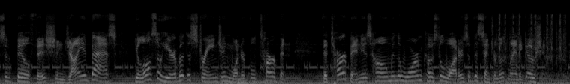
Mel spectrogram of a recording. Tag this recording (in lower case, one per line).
speech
